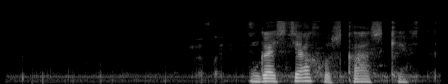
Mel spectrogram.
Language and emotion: Russian, sad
